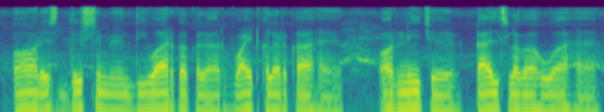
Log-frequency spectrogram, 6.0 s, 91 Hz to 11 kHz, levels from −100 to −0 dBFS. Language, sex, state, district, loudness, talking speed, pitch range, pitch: Hindi, male, Jharkhand, Palamu, -16 LUFS, 170 wpm, 95-105 Hz, 100 Hz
